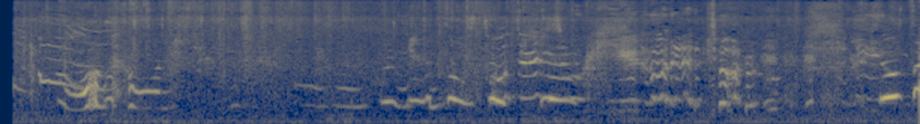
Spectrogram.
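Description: Miniature Schnauzer puppies whine and squeal in high, wavering tones, several voices overlapping.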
